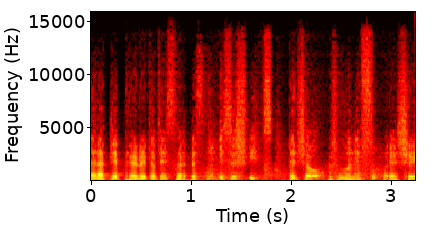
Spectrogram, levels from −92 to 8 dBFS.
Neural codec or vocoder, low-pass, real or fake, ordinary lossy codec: codec, 44.1 kHz, 0.9 kbps, DAC; 14.4 kHz; fake; Opus, 64 kbps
